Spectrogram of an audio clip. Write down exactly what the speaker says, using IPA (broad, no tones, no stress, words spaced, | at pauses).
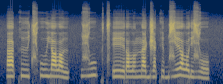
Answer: a kɨːt͡ɕʰuːjalˠɨː | ʑuːk t͡sʼeːɾelˠu nad͡ʒakeb ʑeːlˠuɾʲa ʑo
